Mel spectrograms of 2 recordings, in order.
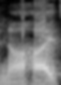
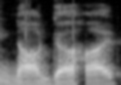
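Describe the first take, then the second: First: The name is said with two syllables. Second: The name is said with three syllables. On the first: The speaker calls it wrong. "I always said Nawhide" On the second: The speaker calls it right. "it is supposed to be Nagahide"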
